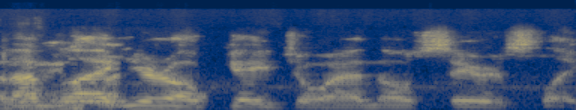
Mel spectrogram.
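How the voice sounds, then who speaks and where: This man talks at a very slow pace with an American accent. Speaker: streamer. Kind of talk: casual chat. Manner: loud.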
